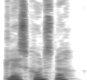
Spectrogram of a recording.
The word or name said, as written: glaskunstner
